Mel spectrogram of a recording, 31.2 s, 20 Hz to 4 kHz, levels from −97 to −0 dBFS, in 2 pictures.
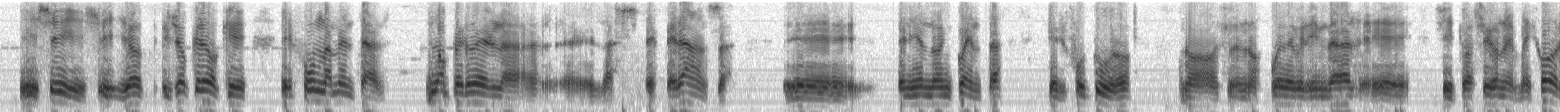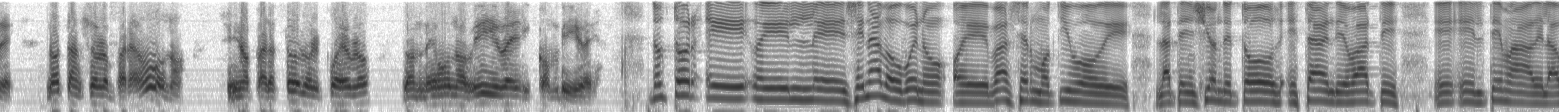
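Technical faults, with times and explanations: No technical faults are audible anywhere in this recording.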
